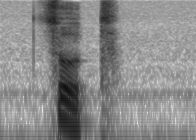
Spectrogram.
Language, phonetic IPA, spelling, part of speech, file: Polish, [t͡sut], cud, noun, Pl-cud.ogg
